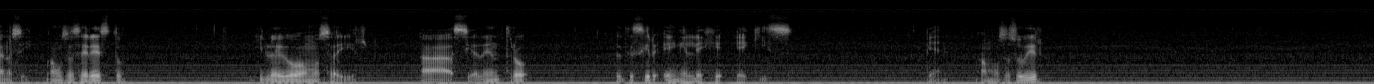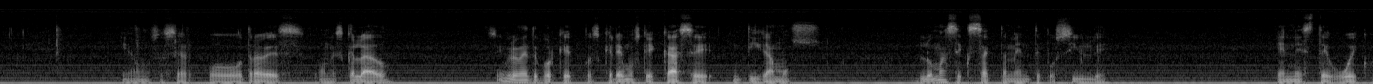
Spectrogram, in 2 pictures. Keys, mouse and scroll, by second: 0.1 s, 1.9 click, 2.8-5.9 drag, 7.1-9.2 middle drag, 10.0-12.5 drag, 12.6-13.8 middle drag, 13.8-14.3 scroll up 1, 14.4 shift+middle click, 15.4 shift+s, 17.4 click, 18.3-20.2 drag, 21.0-22.3 drag, 22.4 middle click, 24.6-26.8 drag, 26.9-27.4 middle drag.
